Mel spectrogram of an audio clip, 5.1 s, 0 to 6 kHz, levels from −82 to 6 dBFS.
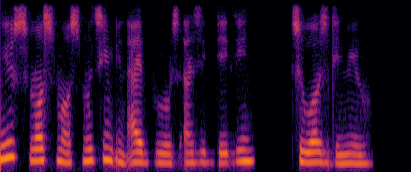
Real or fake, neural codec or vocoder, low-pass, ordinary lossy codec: fake; codec, 16 kHz, 1 kbps, FunCodec, trained on Chinese and English, 50 frames a second; 5.4 kHz; Opus, 16 kbps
